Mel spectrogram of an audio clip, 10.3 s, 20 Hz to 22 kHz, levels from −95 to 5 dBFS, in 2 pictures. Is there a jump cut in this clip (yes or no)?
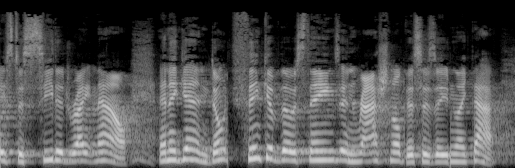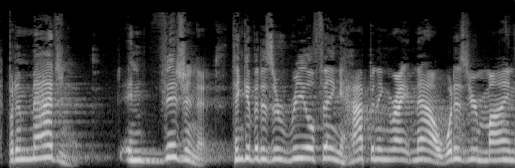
yes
